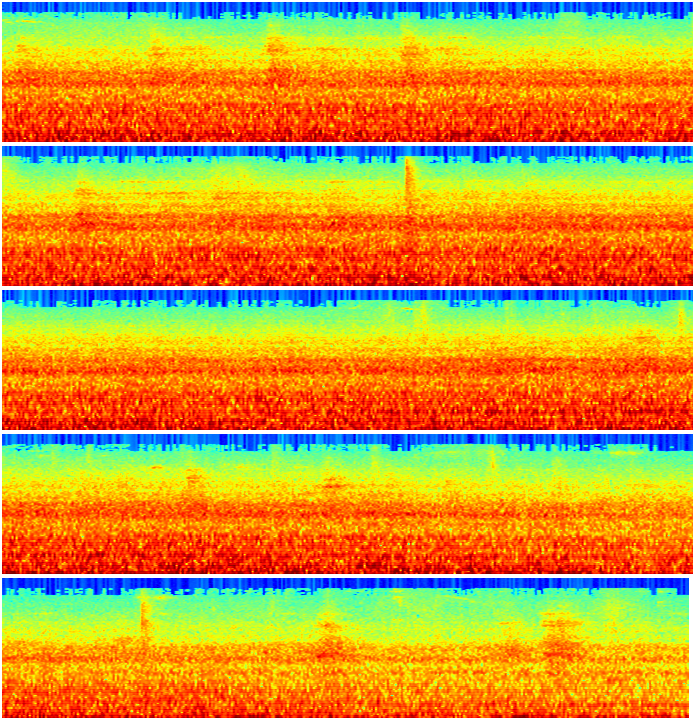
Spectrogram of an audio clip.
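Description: A subway train runs steadily toward Nihonbashi (Takashimaya-mae) station, a loud, continuous low rumble and roar of wheels and motors from inside the car, with faint rattles and no voices.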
